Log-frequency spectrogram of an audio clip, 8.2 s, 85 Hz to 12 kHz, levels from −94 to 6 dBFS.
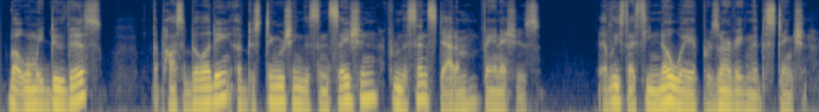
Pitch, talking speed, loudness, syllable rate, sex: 115 Hz, 190 wpm, -18 LUFS, 6.4 syllables/s, male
